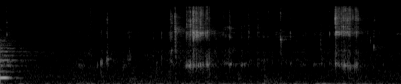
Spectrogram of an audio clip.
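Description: Crunching and chewing of tortilla chips, in a few short separate bursts, the loudest about two seconds in and again near the end.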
